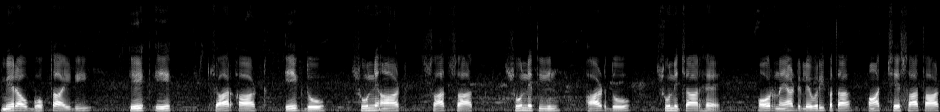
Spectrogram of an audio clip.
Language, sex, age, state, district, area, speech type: Hindi, male, 60+, Madhya Pradesh, Narsinghpur, rural, read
